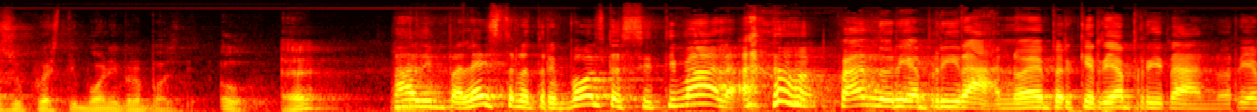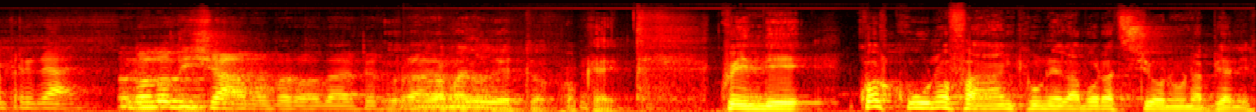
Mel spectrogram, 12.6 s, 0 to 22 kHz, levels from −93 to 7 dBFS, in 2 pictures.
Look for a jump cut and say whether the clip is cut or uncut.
cut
